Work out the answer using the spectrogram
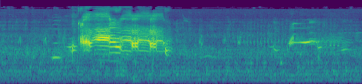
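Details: Tricolored blackbird (Agelaius tricolor) song: a harsh, buzzy, nasal burst under a second, then a fainter short buzz, over a low steady background hum.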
